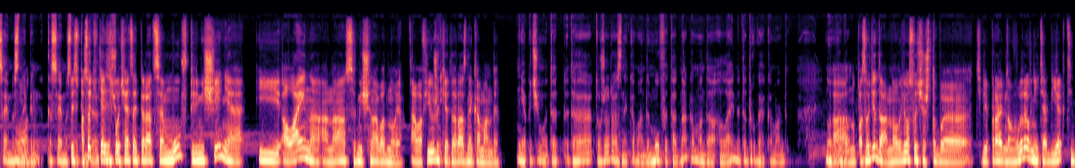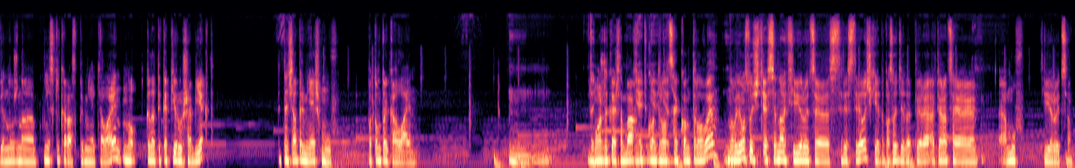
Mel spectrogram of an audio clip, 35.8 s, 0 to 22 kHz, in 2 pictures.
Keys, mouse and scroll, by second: 2.8 Escape, 18.2 BackSpace, 18.4 BackSpace, 18.5 BackSpace.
